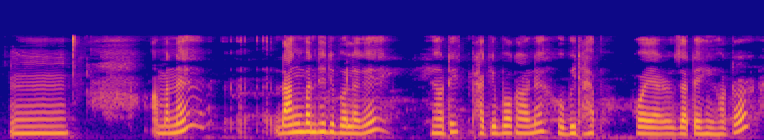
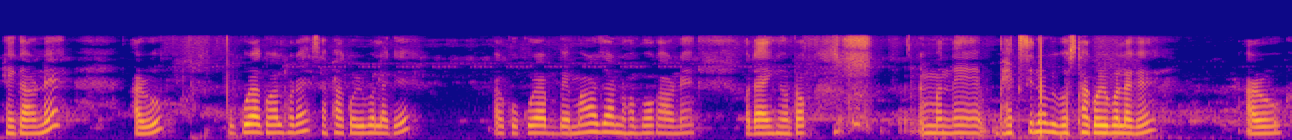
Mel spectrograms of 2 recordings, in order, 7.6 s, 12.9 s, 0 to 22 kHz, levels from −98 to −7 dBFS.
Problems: background sounds at intervals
